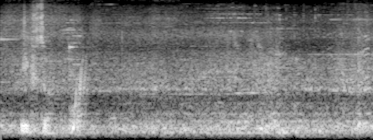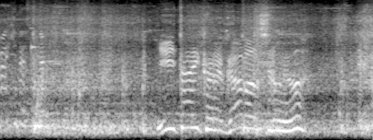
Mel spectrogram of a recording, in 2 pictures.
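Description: Magic blasts whoosh and crash in quick bursts.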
